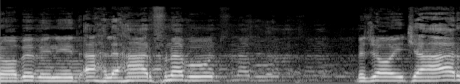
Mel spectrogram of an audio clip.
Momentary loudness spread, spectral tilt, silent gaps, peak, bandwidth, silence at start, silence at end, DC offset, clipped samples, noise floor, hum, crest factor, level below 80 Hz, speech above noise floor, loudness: 15 LU; -6.5 dB/octave; none; 0 dBFS; 16 kHz; 0 s; 0 s; under 0.1%; under 0.1%; -35 dBFS; none; 12 dB; -48 dBFS; 22 dB; -12 LUFS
